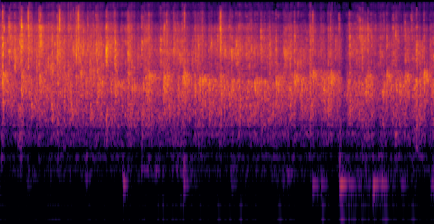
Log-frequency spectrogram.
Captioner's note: audience applauding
